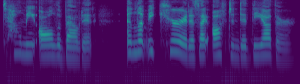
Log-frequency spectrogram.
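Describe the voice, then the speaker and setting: A woman voicing a blunt, affectionate young woman, a bossy elder sister in a storybook, with a brisk manner. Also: on the high side, clean tone, no echo, studio quality, close to an everyday voice. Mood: tender concern.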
